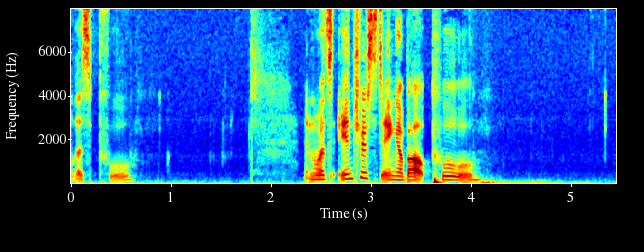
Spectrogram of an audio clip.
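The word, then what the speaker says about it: pū: for a conch shell, but we call this pu. And so it's spelled Pu.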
